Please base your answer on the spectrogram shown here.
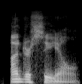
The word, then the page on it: underseal: American English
